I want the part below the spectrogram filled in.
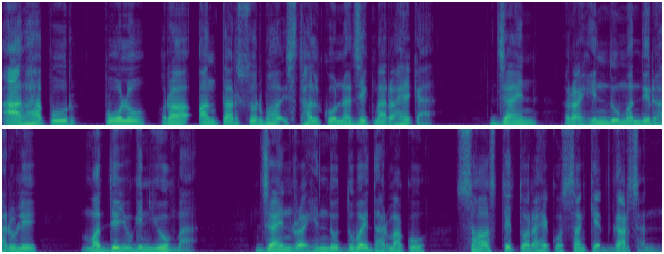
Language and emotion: Nepali, neutral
